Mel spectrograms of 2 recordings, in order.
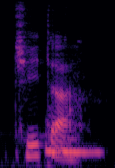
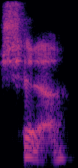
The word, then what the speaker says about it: Chitta: Want to say it's pronounced Chitta, as far as my understanding of the name I've adopted. One more time, please. Chitta. Chitta. Yeah, it's from Chitta. the Sat Chit Ananda.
